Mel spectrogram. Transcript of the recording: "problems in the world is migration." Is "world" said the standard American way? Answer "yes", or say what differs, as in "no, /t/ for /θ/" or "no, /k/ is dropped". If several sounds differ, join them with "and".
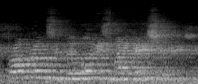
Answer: no, /l/ is dropped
